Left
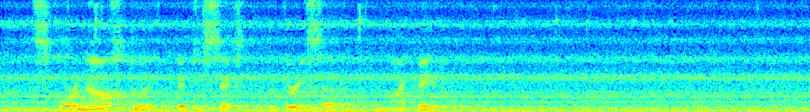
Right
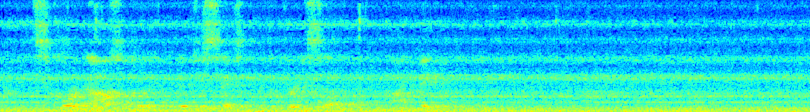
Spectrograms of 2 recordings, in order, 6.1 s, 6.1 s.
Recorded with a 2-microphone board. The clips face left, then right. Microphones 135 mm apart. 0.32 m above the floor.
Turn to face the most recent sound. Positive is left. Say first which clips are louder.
# left 4 dB
turn(degrees=70)  # may be behind; listen again after turning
